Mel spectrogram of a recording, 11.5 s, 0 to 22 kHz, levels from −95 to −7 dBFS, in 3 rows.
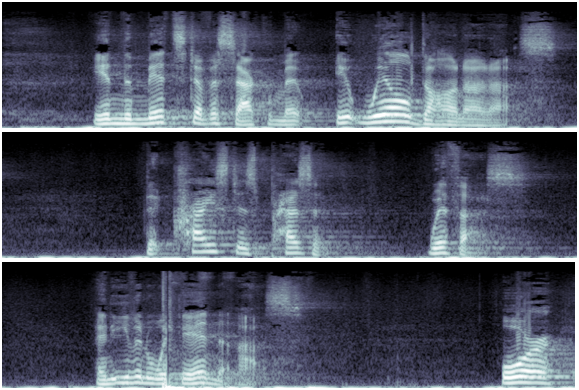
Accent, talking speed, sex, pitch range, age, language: American, 115 wpm, male, 120-165 Hz, 50-69, English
